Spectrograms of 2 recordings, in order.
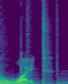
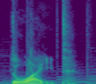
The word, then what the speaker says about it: Dwight: 他的名字应该是念 White， D 不发音，放屁，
